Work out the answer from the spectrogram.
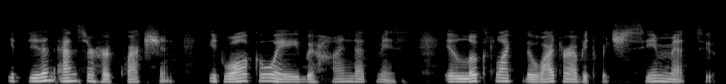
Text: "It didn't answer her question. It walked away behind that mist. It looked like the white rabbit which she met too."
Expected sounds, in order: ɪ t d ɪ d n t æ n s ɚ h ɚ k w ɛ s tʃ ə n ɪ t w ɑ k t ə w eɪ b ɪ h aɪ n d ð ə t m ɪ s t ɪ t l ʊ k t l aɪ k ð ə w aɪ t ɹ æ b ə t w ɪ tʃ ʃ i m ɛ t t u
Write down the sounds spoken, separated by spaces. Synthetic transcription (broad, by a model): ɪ t d ɪ d n t æ n s ɚ h ɚ k w ɛ s tʃ ə n ɪ t w ɑ k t ə w eɪ b ɪ h aɪ n d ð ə t m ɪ s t ɪ t l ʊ k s l aɪ k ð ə w aɪ t ɹ æ b ə t w ɪ tʃ s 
